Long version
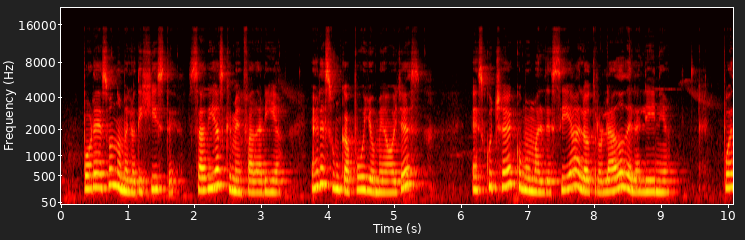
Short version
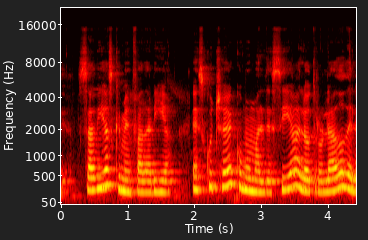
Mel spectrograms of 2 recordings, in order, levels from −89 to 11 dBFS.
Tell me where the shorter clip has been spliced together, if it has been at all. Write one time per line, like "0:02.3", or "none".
0:01.9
